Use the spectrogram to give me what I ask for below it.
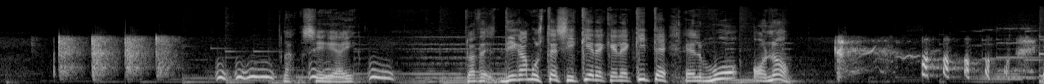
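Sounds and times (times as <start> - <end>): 
hand claps to scare an owl: 0.6 - 1.9
speech: 2.2 - 4.0, 4.7 - 8.0
laughter: 8.4 - 10.4.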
